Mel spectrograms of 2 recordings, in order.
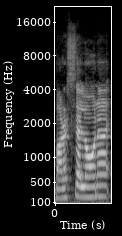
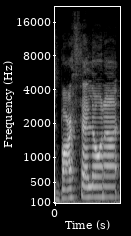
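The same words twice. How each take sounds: First: The c sounds like an s. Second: The c sounds like a th. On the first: "in Mexican Spanish" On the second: "in Castilian Spanish"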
